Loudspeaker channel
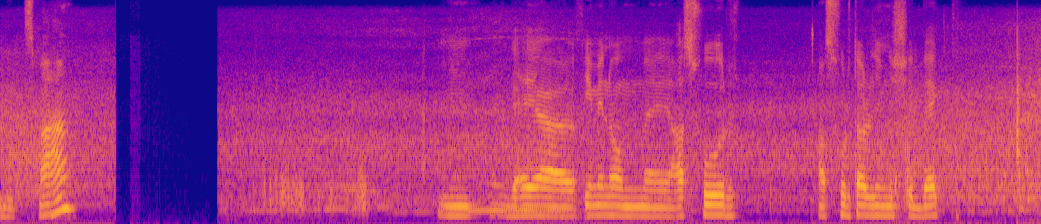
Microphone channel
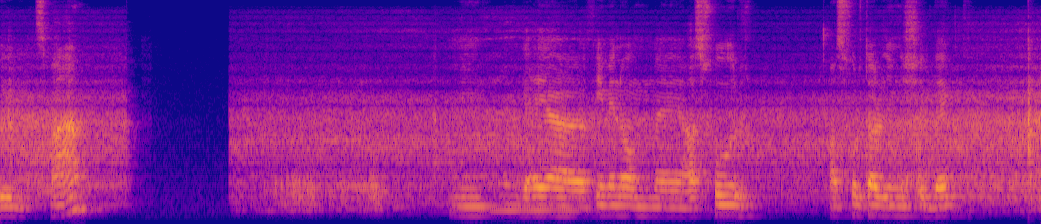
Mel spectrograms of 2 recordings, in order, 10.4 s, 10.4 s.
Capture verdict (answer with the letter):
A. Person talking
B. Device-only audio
B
